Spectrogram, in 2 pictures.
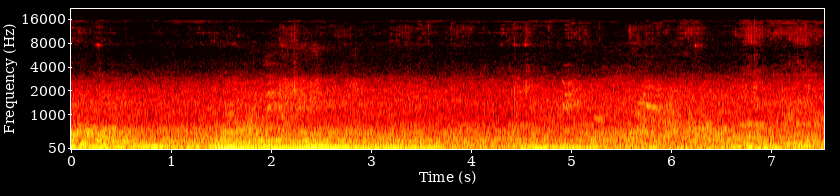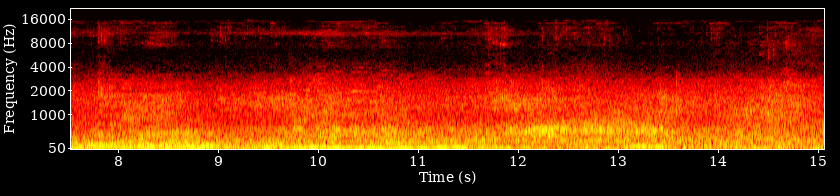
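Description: City street traffic heard from a moving bicycle: cars and taxis driving close by, with a heavy low rumble of wind on the small camera's microphone that rises and falls.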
